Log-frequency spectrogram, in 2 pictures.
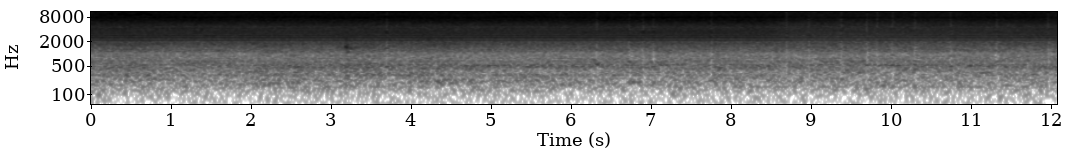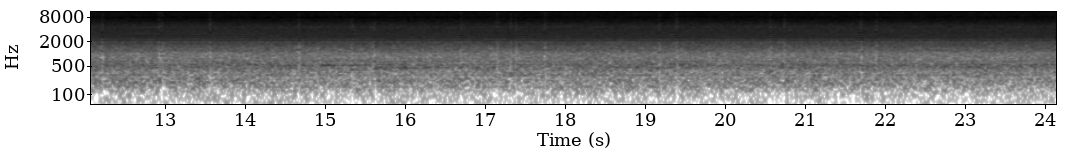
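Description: Steady faint hiss with a light hum and no distinct events: a recording's background noise floor.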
